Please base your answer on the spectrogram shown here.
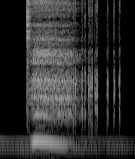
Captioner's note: Canary sighs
